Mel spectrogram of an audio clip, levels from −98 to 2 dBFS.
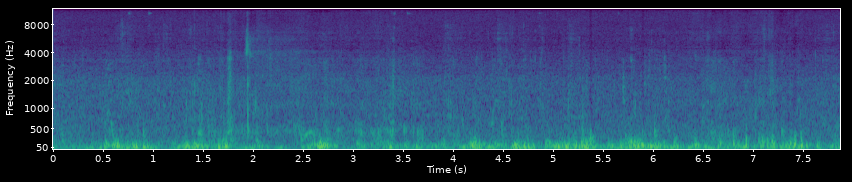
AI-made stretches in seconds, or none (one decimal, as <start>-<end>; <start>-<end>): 1.6-3.3; 6.3-7.5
